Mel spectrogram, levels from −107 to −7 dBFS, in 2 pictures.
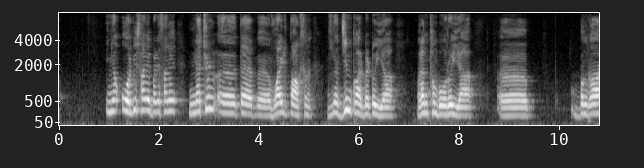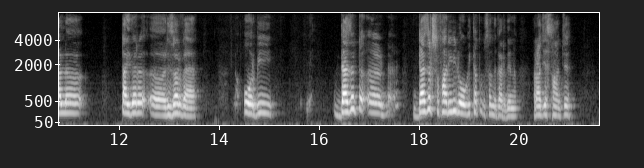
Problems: echo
